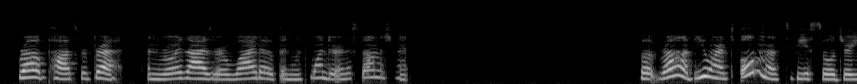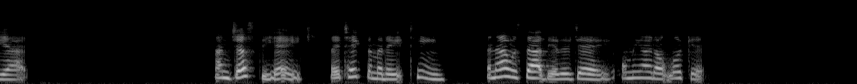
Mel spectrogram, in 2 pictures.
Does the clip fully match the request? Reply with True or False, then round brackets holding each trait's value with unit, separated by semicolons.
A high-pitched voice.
True (265 Hz)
